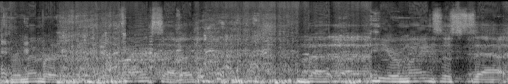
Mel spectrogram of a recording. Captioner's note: audience laughter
